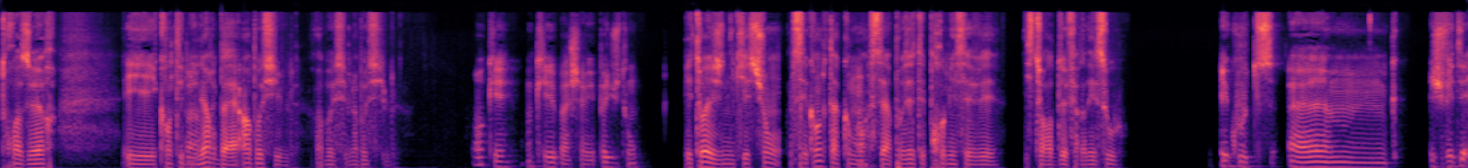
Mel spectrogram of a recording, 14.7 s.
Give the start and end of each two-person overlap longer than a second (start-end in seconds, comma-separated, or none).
none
